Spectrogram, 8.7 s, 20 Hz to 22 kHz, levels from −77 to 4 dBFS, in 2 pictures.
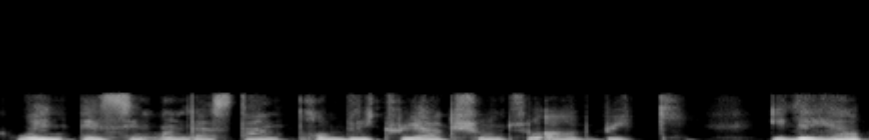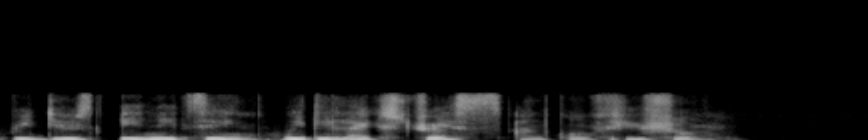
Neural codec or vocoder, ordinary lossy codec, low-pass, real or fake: codec, 16 kHz, 2 kbps, FreqCodec, smaller model; none; 7.2 kHz; fake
